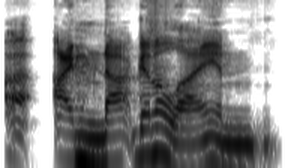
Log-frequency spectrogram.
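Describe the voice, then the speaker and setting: A man's voice: mid-range voice, unhurried, fairly bright tone. Candid male podcast producer. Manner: candid, repetitive restarts. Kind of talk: casual interview talk.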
